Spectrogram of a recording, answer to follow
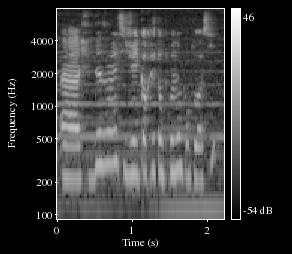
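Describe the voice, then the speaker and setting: A teenage girl with a high, youthful voice rattles through viewer questions at speed, full of fillers and quick giggles. The recording is a little dull and lo-fi, with faint music underneath. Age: teens. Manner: fast, chatty, giggly, lots of fillers. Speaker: youtuber answering viewer questions. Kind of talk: casual FAQ vlog.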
